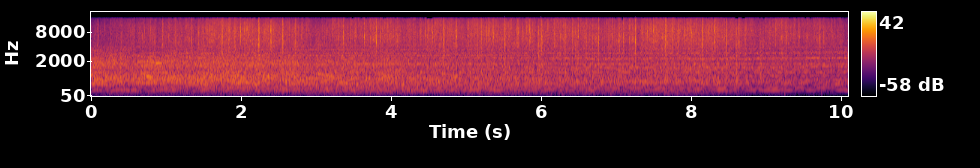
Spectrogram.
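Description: A crowd applauding and cheering, the dense clapping slowly dying away, over soft sustained music notes that come forward toward the end.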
